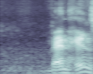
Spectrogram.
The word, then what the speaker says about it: Van Halen: I think the actual pronunciation would be Van Halen. Something Correct. like that. The Dutch pronunciation. Van Halen sounds much cooler.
